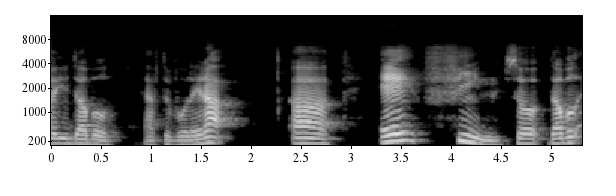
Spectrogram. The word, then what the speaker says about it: volerà: So the future tense has an accent on the ultimate syllable, the last syllable. The ah is accented. So the O and the E are not accented, so they are closed.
